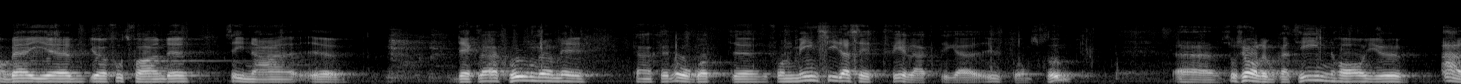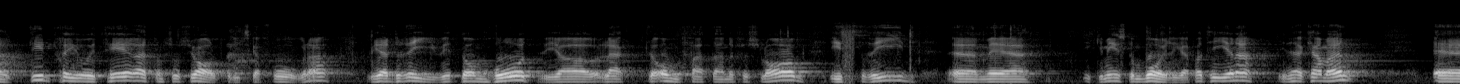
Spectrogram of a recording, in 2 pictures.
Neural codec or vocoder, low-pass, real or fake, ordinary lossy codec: none; none; real; none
